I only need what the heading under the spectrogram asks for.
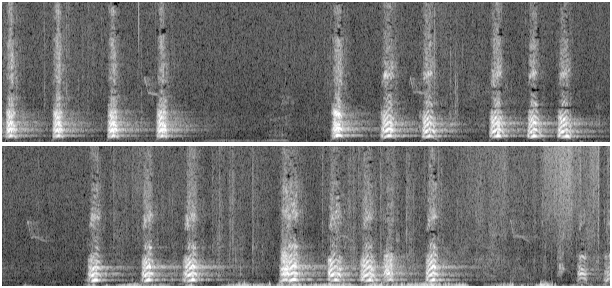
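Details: A Plott hound and a Border Collie bay a boar in a creek, giving evenly spaced loud barks in clusters. Later barking is mixed with low rumbling and splashing from the scuffle in the water.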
